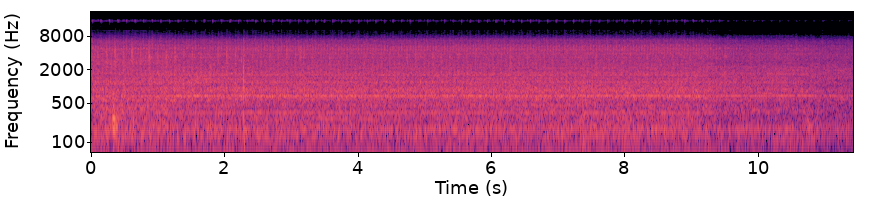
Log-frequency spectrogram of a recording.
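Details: Chevrolet Onix 2021 LS 1.0, first cold start of the day: busy, fast ticking clatter of about four beats a second over the idle, source unclear. Owner doubts it is normal and the car is under dealer inspection. Cold start engine noise.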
